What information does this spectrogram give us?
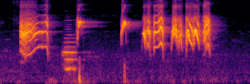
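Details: Long-tailed shrike song for prompting a quiet shrike: a long buzzy note, a lower rasping phrase, a thin high whistle, then five quick scratchy warbled notes.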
